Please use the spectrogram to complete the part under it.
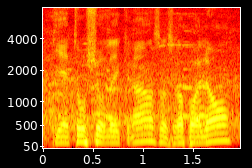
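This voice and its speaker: A man's voice: mid-range voice, steady tone, moderate pace. Hesitant male commentator over roaring crowd. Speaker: broadcast commentator. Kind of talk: casual live sports commentary. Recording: very loud crowd noise behind. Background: roaring arena crowd.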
